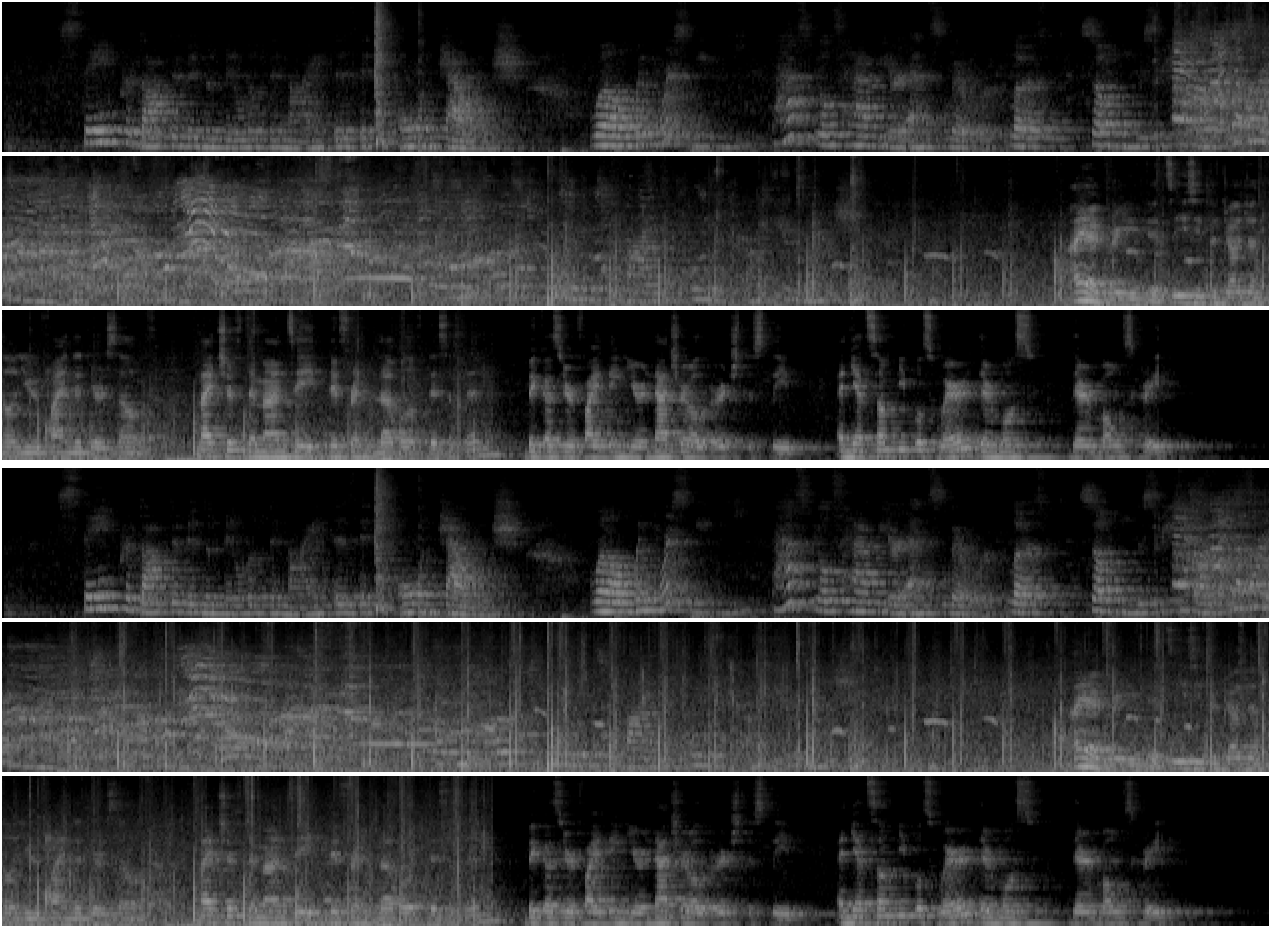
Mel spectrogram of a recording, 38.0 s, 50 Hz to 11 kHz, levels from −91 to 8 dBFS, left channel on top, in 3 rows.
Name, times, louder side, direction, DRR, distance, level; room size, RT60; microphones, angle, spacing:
voice 1, 0.5-7.4 7.7-10.4 10.8-16.2 17.0-21.2, right 1 dB, 40° right, -3 dB, 1.2 m, -49 dB
sound 1, 11.7-19.7, left 3 dB, 90° left, 0.9 m, -43 dB
sound 2, 13.2-30.2, right 4 dB, 55° right, 0.3 m, -47 dB
voice 2, 23.3-26.8 27.3-30.3 30.5-33.2 33.7-35.6 36.0-36.9, left 2 dB, 25° left, 7 dB, 0.5 m, -41 dB
8.8 x 7.9 x 3.4 m, 1.2 s
head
